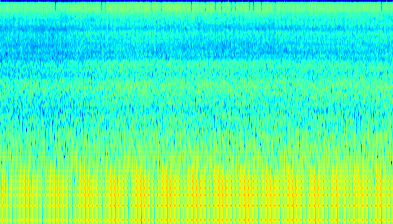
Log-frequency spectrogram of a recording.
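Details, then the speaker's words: Riding mower with replacement Briggs & Stratton engine that failed to restart the day before, now running under light load: steady regular putter barely dipping; normal running. "putting a little bit of load on the engine breaker in but i don't know why it didn't start yesterday but i'm happy it started today"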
